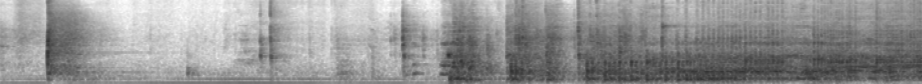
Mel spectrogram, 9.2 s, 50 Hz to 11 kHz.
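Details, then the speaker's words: 1980 Yamaha GT80 two-stroke mini bike, first start after a long sit, carb and gas tank cleaned, no air filter fitted yet: a few kicks and clatter, then it catches and settles into a steady buzzing run; seems to be running good, normal. "Make sure it's running right. I can't hardly tell. It seems to be running good,"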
